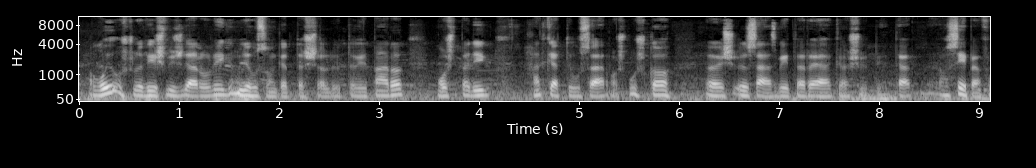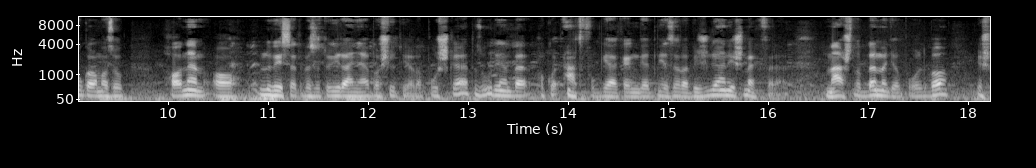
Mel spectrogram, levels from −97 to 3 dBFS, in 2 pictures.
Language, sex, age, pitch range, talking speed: Hungarian, male, 60-79, 120-150 Hz, 160 wpm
